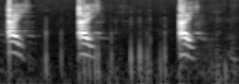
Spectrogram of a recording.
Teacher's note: Donc, ici, on a aïe, aïe, aïe. Dans la prononciation, vous avez tout de même l'impression d'avoir deux sons, A, I, A plus I. Mais dans cette langue-là, ces deux sons-là forment un seul son. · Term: diphtongue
